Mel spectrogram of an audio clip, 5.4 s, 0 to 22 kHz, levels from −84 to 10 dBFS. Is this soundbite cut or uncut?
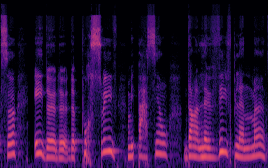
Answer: cut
